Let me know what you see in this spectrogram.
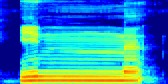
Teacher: di situ terdapat Nun tasydid maka sama hukumnya dengan Meme tasjid yaitu gunnah cara membacanya ditahan dan diperpanjang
